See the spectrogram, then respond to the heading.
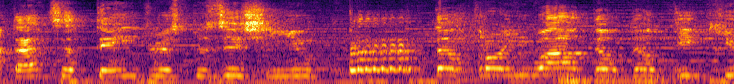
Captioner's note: trills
